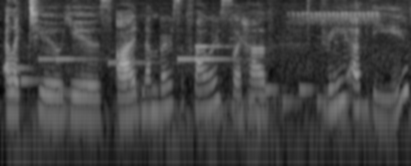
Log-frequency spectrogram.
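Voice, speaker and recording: A woman vlogging casually from her backyard garden, a little hoarse from a cold, chatting gently as she arranges flowers. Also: mid-range voice, slow pace, over music. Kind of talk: casual garden vlog, demonstrating.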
